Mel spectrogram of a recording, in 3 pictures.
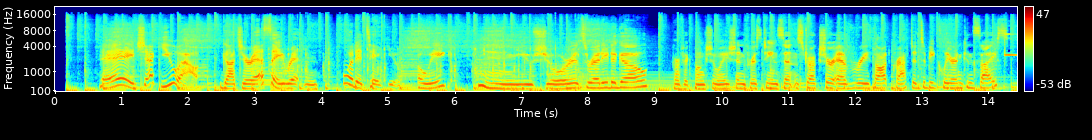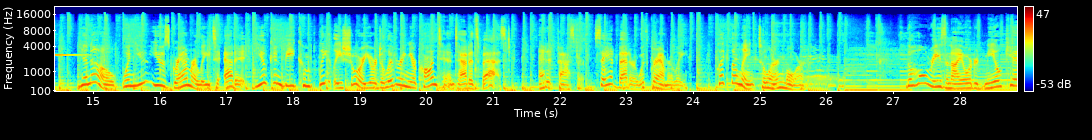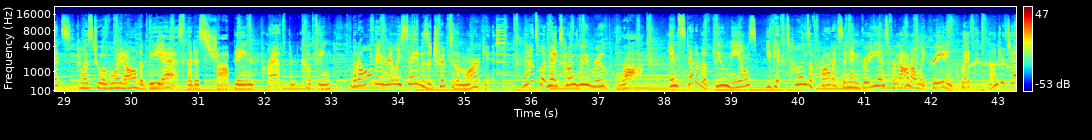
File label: Explainer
